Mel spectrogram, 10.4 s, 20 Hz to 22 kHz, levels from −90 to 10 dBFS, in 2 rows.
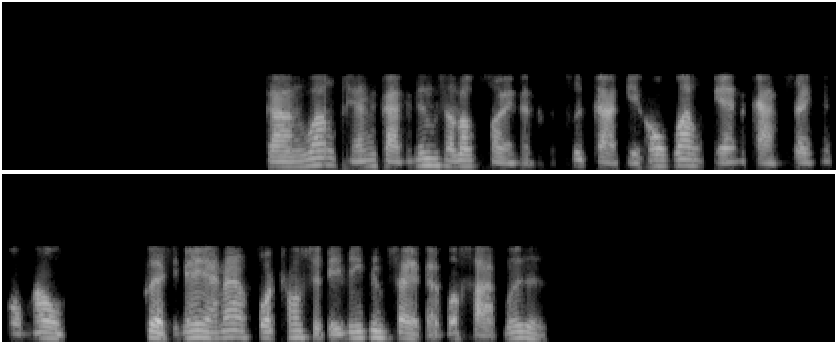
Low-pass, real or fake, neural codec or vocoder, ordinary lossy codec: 3.6 kHz; fake; codec, 44.1 kHz, 2.6 kbps, SNAC; none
